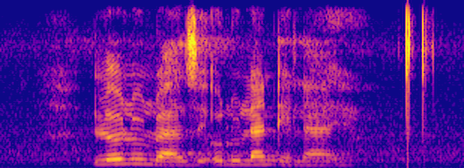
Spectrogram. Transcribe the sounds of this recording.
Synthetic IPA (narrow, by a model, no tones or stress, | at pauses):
lolulwaziʔolulandʱɛlaːjɔ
